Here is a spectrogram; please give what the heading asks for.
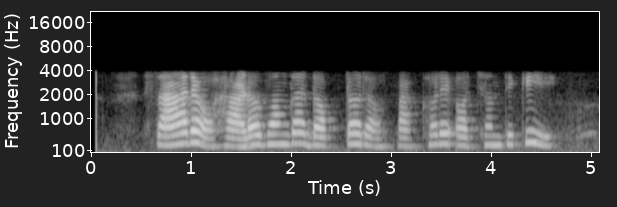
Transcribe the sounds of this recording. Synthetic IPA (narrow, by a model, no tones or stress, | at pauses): saɾɔɦaɽɔbʱɔŋɡaɖɔk̚ʈɔɾɔpakʰɔɾeʔɔt͡ʃʰɔnt̪iki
